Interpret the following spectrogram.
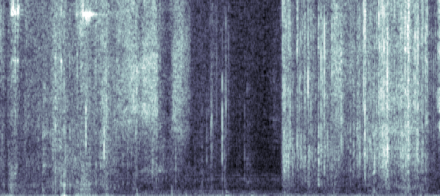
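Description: Quiet rustling and handling of a fabric carry case and a plastic bag holding a cable, with a soft thump about half a second in.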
